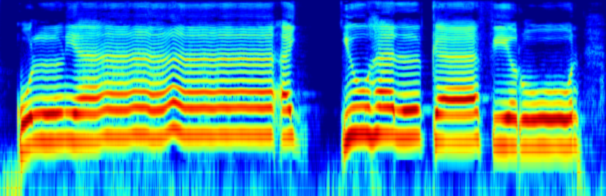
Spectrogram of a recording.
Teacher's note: Tapi hati-hati sebagai wanti-wanti ketika kita melafalkan ya bertasydid, ketika dia dibaca nabar, jangan sampai ya bertasydidnya suaranya hilang.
